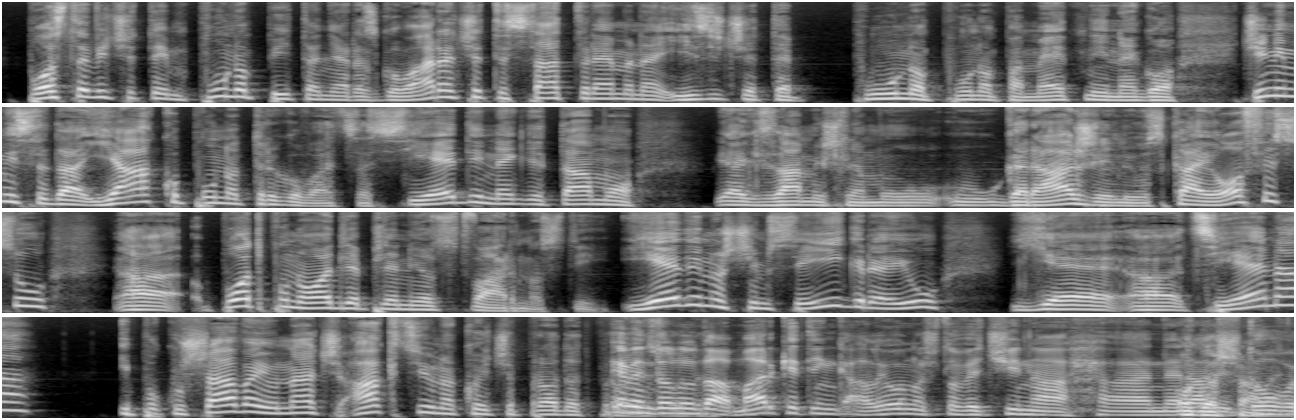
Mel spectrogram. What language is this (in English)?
Croatian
